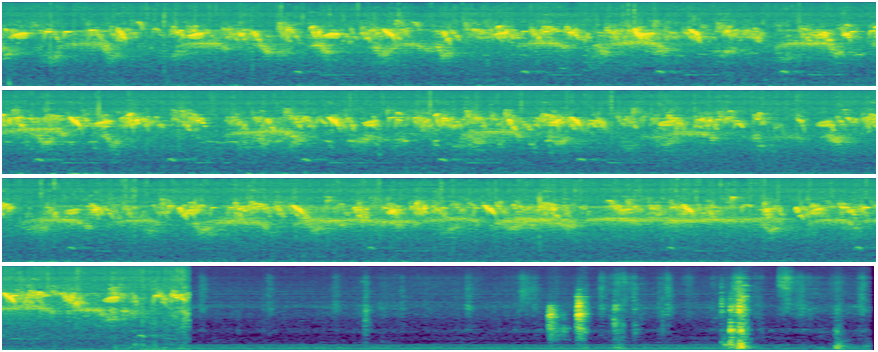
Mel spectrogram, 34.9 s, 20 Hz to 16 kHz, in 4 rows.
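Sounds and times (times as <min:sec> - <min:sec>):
small birds chirping: 0:00.0 - 0:34.9.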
